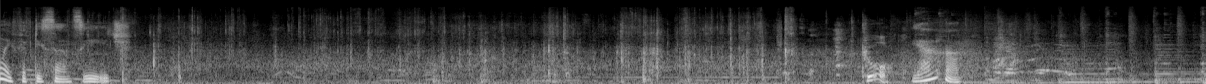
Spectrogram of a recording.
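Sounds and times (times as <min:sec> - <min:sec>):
paper and plastic rustling: 0:00.2 - 0:08.6.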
